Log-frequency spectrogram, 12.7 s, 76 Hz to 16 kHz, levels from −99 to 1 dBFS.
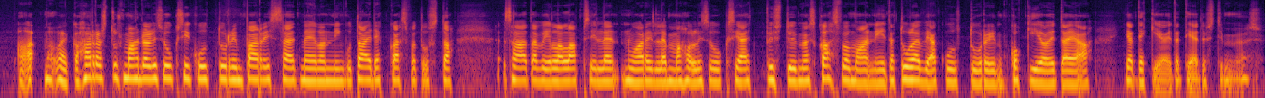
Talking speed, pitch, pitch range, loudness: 125 wpm, 195 Hz, 185-215 Hz, -16 LUFS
